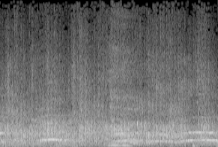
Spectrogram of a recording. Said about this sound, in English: Welcome, everyone. Thank you for joining us for this live taping of this movie, Changed Me. Yes, you're being recorded, so the applause is very helpful.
